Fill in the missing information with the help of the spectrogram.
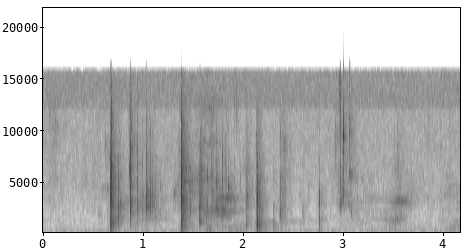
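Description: Close-up chewing of a crunchy snack: a series of sharp, irregular crunches.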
